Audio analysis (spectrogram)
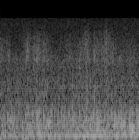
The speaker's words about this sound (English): Sounding like airplane. Airplane? Holy St. Patrick.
